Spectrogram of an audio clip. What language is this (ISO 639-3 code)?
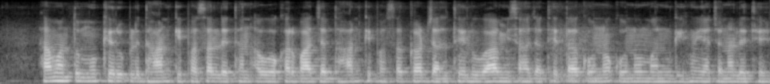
hne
